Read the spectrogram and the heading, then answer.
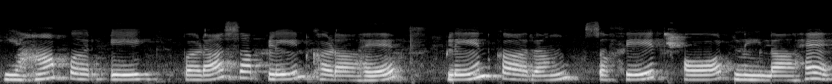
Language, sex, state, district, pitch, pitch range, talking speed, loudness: Hindi, male, Rajasthan, Jaipur, 235 Hz, 220-290 Hz, 110 wpm, -12 LUFS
